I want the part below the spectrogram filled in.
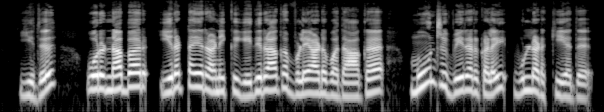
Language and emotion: Tamil, neutral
